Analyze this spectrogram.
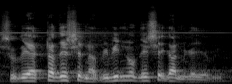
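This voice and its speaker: A man's voice: on the high side, lively intonation, fast, creaky, a little hiss or hum. An older man, a devotional singer, doing a stage sound check and giving the crew bossy running orders into a handheld mic.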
